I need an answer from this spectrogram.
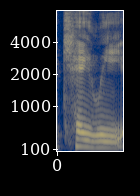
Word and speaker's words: cèilidh: It's like cèilidh. Okay, so production helped. The pronunciation is actually cèilidh and it's Scottish and Irish.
